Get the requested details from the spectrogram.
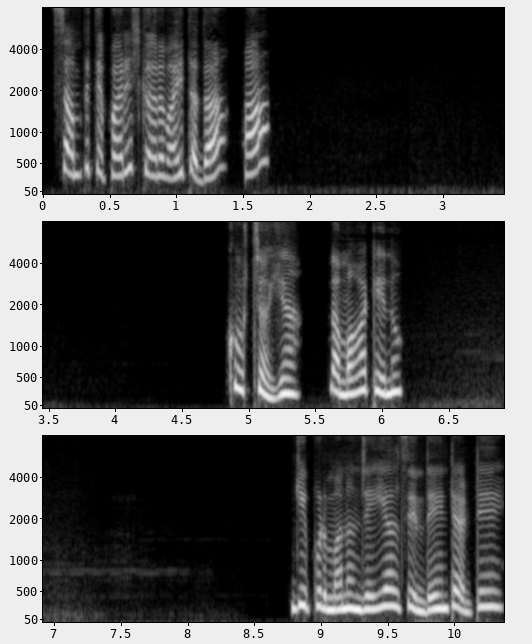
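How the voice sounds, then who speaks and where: A woman's voice: sits high, a little mellow, dry recording, clean studio sound. A woman voicing a worried village mother with a Telangana accent, pleading and urgent in a serial recap. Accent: Telangana Telugu.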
